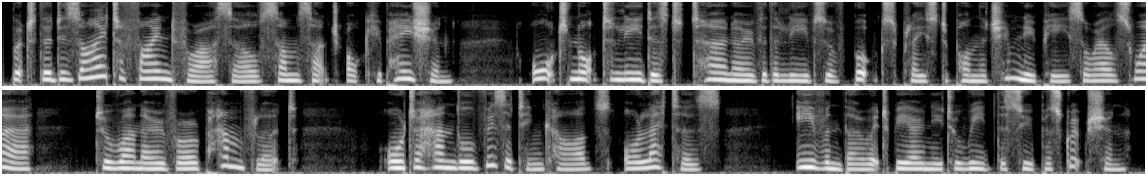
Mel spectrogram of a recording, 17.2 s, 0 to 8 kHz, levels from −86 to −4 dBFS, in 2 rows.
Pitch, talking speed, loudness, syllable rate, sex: 215 Hz, 175 wpm, -17 LUFS, 5.3 syllables/s, female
